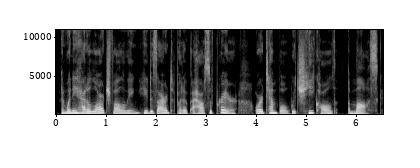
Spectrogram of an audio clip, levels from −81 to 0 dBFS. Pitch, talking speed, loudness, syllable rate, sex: 215 Hz, 220 wpm, -17 LUFS, 5.6 syllables/s, female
